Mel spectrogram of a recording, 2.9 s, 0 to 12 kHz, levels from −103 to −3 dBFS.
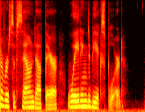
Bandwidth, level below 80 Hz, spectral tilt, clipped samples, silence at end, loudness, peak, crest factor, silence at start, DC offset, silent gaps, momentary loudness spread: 12 kHz; -52 dBFS; -5.5 dB/octave; under 0.1%; 0.4 s; -28 LUFS; -14 dBFS; 16 dB; 0 s; under 0.1%; none; 11 LU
